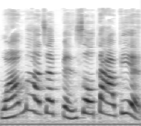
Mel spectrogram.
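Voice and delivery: mock slow, high, drawn-out hollering shout. Retelling pretending at home, acting out shouting toward the house door. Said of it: "大喊说".

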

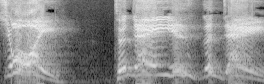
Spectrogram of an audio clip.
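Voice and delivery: high, drawn-out, slow pigeon voice. Reading the pigeon's lines aloud from a picture book: Gilbert Gottfried voice. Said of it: "My pigeon sounds like, uh, Gilbert Gottfried".

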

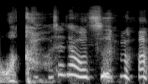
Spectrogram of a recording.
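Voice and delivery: high, amazed exclamation, acted out in astonishment. Recalling eating street food in Tainan, retelling an amazed exclamation. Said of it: "我自己有惊呼".

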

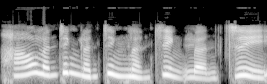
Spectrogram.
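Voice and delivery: plain reading voice

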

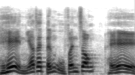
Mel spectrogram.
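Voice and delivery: high, giggly, laughing, teasing joking tone. Retelling own joking reply at McDonald's: retelling a giggly joking reply. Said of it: "我就笑着他说".

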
